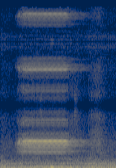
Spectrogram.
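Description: Rink scoreboard buzzer sounding once: a steady, high-pitched electronic tone that starts about a third of a second in and lasts about a second.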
